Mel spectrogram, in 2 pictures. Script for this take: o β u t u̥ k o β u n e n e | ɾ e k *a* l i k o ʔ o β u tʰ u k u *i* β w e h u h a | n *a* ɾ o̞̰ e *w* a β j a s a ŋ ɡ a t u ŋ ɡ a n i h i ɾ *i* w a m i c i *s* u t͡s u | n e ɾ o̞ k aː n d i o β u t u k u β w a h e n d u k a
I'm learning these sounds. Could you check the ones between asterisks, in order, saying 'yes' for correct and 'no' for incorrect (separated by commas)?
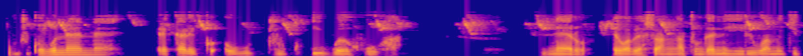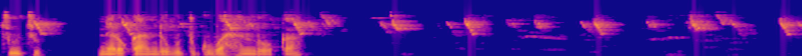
yes, yes, no, yes, yes, no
